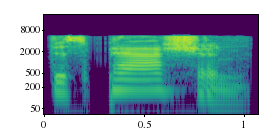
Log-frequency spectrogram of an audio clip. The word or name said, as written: dispassion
